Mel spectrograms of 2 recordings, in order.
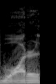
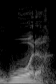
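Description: First: It is said in a standard accent. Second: It is said in a Fall River accent.

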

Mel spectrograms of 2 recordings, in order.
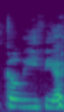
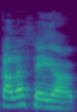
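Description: First: It is said with an American-style pronunciation. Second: It is said with a Filipino-style pronunciation. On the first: "yung mga Americans, calathea yung tawag nila" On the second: "Parang calathea"

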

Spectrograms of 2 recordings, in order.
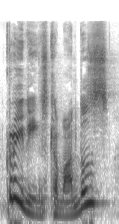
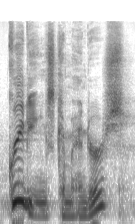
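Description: First: It is said in a put-on Scottish accent. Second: It is said in the speaker's plain accent. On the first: "let me try a Scottish accent with it" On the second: "I won't be able to do it with his cool little Scottish accent"

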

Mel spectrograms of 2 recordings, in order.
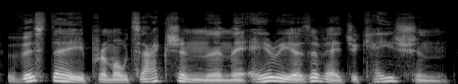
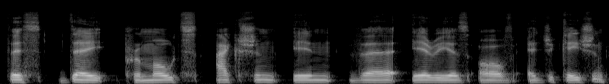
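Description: First: The words flow together in a smooth rhythm. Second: The words are separated, with breaks between them. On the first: The speaker calls it right. "joining the words together in some kind of musical rhythm. ... Doesn't that sound better?" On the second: The speaker calls it wrong. "can you imagine if that was read differently? ... painful to listen to"

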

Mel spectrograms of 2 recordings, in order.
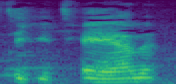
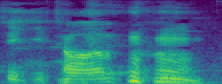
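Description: First: The name is said in a plain English way. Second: The name is said with a French-style vowel. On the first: "We were told by the employees here that it's Tiki Tan" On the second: "I kept wanting to French it up"

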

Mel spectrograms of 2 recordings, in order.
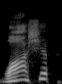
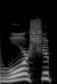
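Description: First: The r sound in the word is dropped. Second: The r sound in the word is clearly pronounced. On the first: The speaker calls it wrong. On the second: The speaker calls it right.

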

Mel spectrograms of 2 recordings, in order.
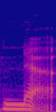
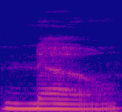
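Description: First: It is said in a firm, final way. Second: It is said in a cute, soft way.

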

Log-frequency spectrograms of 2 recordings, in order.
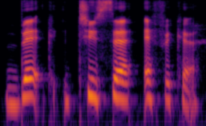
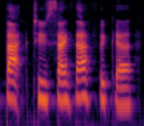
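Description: First: It is said in a South African accent. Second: It is said in the speaker's ordinary accent. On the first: "in order for me to try and do a South African accent" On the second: "the phrase I say is"

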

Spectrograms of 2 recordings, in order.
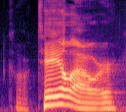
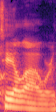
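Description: First: The syllable 'cock' has no special emphasis. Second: The syllable 'cock' is noticeably emphasized.

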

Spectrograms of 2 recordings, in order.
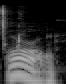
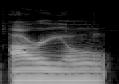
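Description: First: The name sounds like the word 'oral'. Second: The name is said with three syllables. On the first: The speaker calls it wrong. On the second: The speaker calls it right.

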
